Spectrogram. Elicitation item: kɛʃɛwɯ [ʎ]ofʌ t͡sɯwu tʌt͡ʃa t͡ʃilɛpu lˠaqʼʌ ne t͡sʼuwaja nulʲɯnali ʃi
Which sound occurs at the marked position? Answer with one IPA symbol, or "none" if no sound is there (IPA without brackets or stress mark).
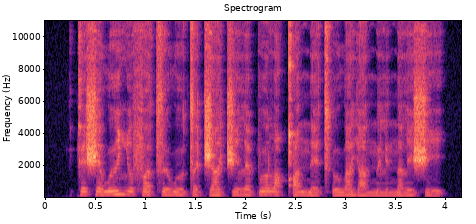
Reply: ʎ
